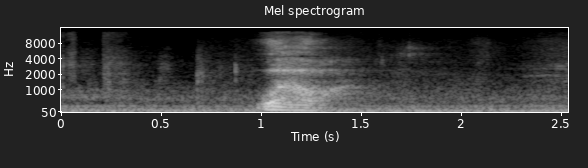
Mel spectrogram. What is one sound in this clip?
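A man exclaims loudly in surprise.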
